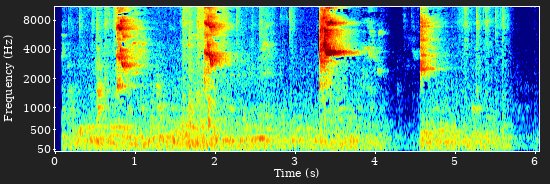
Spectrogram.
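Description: A small bird giving four short, high-pitched chirps about a second apart, the third the loudest.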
